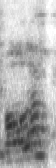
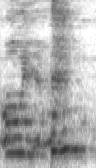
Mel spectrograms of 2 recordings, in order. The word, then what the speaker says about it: Olia: Bola? It's Olia.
